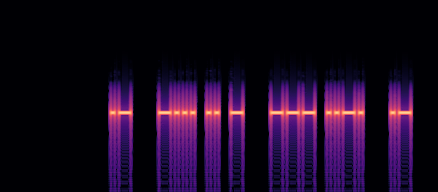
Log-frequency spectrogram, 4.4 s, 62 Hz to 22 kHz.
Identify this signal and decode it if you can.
Morse code, heard as a keyed tone, about 30 wpm, 700 Hz. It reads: A BIT OF A
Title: Sets of 4 Words 30wpm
